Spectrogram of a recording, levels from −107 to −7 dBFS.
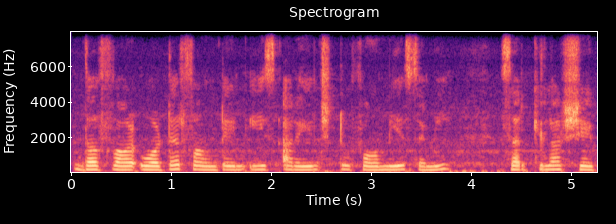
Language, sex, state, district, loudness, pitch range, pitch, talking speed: English, female, Karnataka, Bangalore, -18 LUFS, 205-220 Hz, 210 Hz, 135 wpm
